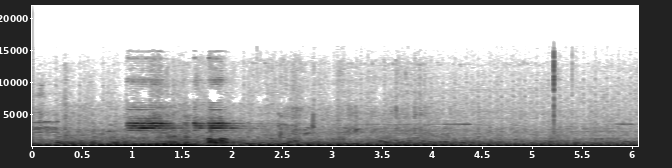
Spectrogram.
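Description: Street traffic: a continuous low vehicle rumble, with two short high beeps about one to two seconds in and faint voices in the background.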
